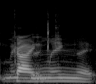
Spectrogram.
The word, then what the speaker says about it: kancinci: front of the mouth, isn't it? It's the front. Yeah. You kind of suck the top of your palate with Kancinci. the front of your tongue.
